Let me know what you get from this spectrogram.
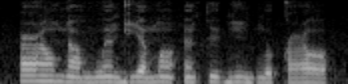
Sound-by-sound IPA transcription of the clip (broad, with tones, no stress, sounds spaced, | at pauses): ʕ ɔ̃˦˨ m ɾ ɑ̃˩ m w ə̃˦˨ ɡ i˩˧˩ ɐ̯ m ɔ̃˦˨ ʔ ə̃˦˨ k ɨ˦˨ ɡ ĩ˦˨ ɡ ŋ o˩˧˩ k ʕ ɔ˦˨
